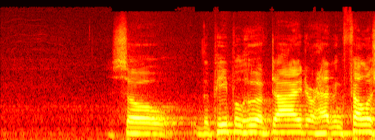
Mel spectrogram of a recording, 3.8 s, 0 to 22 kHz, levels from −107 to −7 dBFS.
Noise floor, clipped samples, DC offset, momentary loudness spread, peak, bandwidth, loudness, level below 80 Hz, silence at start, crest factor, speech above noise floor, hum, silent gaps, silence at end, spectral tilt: -57 dBFS; under 0.1%; under 0.1%; 13 LU; -6 dBFS; 17 kHz; -23 LUFS; -52 dBFS; 1.1 s; 18 dB; 34 dB; none; none; 0 s; -5.5 dB/octave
